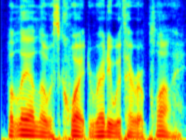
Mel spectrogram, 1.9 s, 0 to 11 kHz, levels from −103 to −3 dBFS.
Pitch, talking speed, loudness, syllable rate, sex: 100 Hz, 255 wpm, -16 LUFS, 6.9 syllables/s, male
